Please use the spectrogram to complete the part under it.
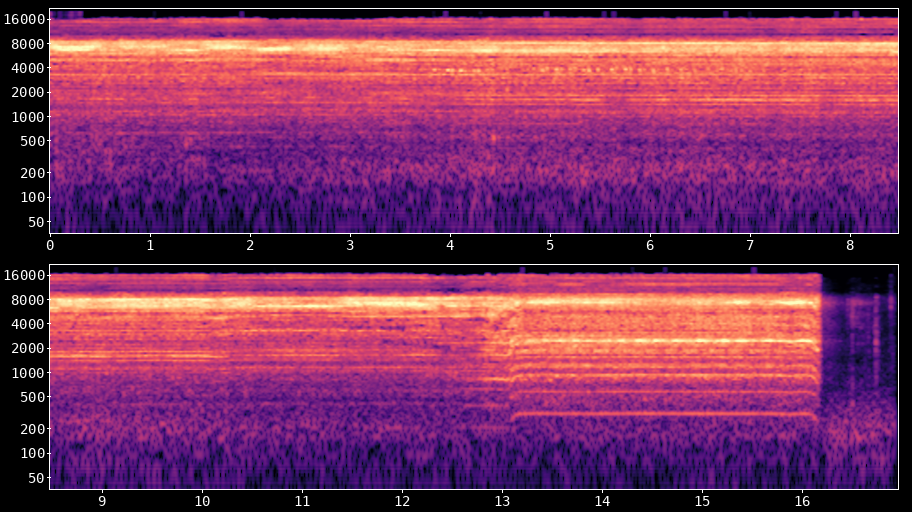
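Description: An Aldi Ferrex SDS drill in drill mode whines steadily at high pitch for about sixteen seconds, its tone shifting near the end before cutting off abruptly.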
